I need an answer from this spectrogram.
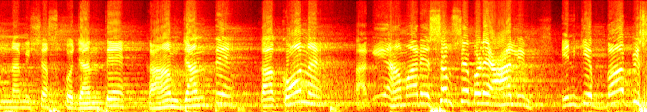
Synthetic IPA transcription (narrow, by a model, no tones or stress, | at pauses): mnamɪʃəskod͡ʒaːnt̪eɦɛ̃kaːɦɐmd͡ʒaːnt̪eɦɛ̃kãːkɔːnɦɛːba̰ːkiɦɐmaːɾesɐbsebɐɽeaːlɪm | ɪnkebaːt̪bɪs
